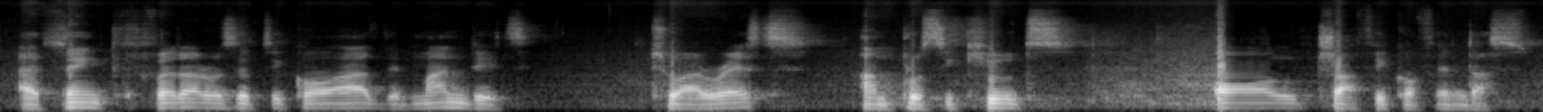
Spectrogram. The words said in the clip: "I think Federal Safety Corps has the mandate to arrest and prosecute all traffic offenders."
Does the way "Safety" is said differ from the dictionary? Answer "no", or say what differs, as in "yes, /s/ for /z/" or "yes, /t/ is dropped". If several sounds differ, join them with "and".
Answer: yes, /p/ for /f/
